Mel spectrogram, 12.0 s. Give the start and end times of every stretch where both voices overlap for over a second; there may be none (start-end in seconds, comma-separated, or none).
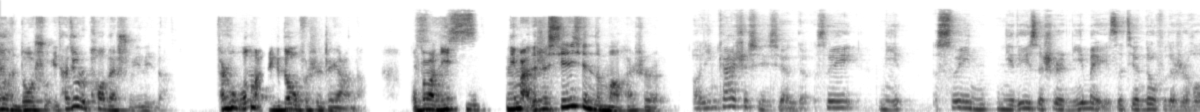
none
